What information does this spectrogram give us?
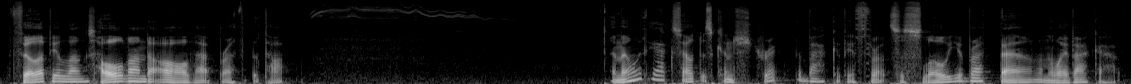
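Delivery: guided meditation. Acted. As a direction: ease them into calm breathing. Leads a relaxation breathing sequence.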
